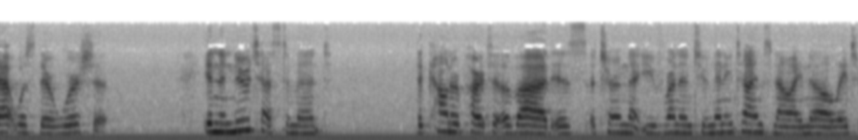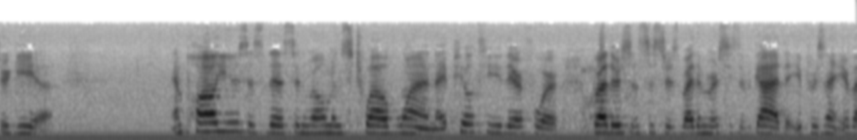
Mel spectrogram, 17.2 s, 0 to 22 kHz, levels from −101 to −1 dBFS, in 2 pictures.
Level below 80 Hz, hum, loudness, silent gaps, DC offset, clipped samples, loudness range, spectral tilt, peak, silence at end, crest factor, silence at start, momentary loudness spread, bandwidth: -54 dBFS; 60 Hz at -35 dBFS; -22 LUFS; none; 2%; under 0.1%; 3 LU; -5 dB/octave; 0 dBFS; 0 s; 22 dB; 0 s; 19 LU; 11 kHz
